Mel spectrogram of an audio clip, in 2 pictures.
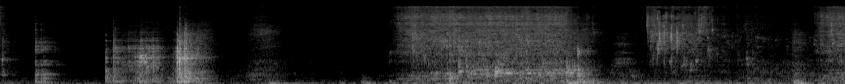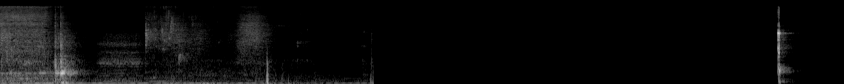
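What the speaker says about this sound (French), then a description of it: "nettoyez-le en eau claire avant de l'essuyer" Clear tap water runs in bursts to rinse out the container of a wet-and-dry vacuum cleaner, splashing and gurgling nearby for about twelve seconds, then silence broken by one sharp knock.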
